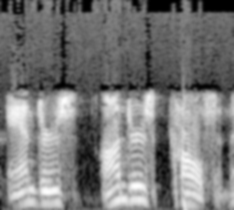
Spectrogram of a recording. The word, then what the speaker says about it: Carlson: But this younger brother, Anders Carlson, that's the way he pronounces it,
